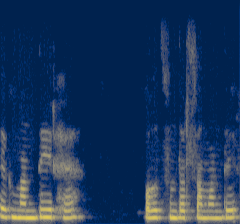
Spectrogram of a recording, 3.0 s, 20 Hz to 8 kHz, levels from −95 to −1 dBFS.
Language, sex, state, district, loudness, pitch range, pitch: Hindi, female, Jharkhand, Sahebganj, -19 LUFS, 255-275 Hz, 260 Hz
